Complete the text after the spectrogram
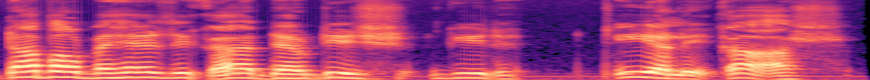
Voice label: "dAAbal behEzinga7 dewdI7iS t7IIyeli7 k7A7AS" Sagebrush Is Small Trees Are Big, Washo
